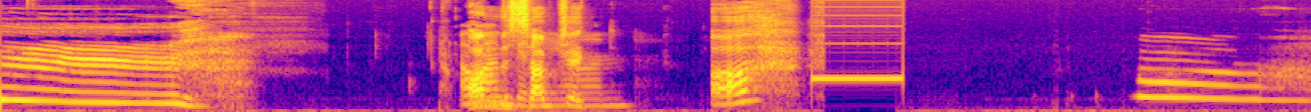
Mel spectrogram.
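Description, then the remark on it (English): A long, drawn-out voiced yawn sliding downward in pitch, followed by breathy vocal noises, a brief electronic beep, and another groaning exhale near the end. “I'm in the middle of a yawn.”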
